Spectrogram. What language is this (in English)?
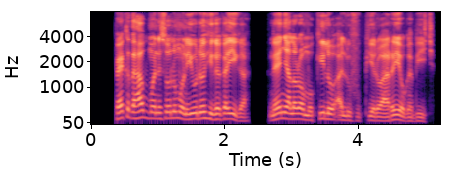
Luo (Kenya and Tanzania)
